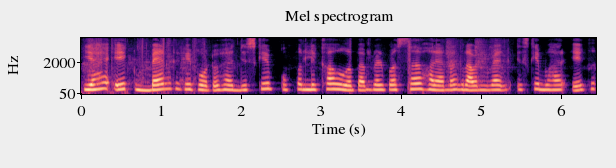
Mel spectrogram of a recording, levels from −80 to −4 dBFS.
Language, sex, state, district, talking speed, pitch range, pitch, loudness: Hindi, female, Haryana, Charkhi Dadri, 170 wpm, 245-275 Hz, 255 Hz, -17 LUFS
